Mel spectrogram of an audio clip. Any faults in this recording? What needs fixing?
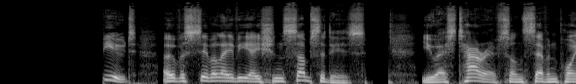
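Nothing needs fixing: the speech has no technical faults, and the smooth fade-in at the opening, rising from about 1 s and complete by 1.07 s, ends without any click or hard edge.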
